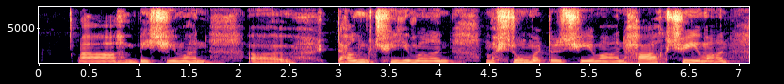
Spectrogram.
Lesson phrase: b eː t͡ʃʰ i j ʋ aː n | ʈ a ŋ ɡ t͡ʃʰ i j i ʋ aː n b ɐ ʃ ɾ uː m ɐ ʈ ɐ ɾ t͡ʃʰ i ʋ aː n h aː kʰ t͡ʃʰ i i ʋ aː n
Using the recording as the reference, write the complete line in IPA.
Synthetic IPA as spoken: b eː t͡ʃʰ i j ʋ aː n | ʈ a ŋ ɡ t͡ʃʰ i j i ʋ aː n m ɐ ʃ ɾ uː m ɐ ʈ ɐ ɾ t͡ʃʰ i ʋ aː n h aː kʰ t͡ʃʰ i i ʋ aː n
